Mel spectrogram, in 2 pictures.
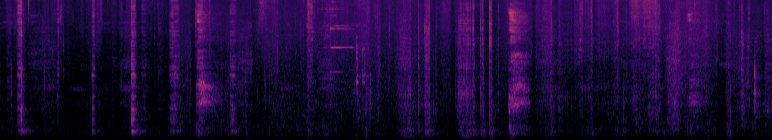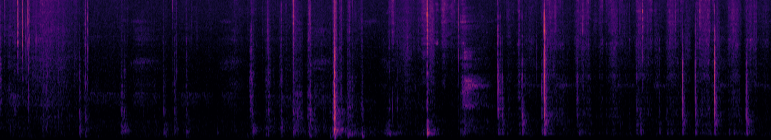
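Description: Scattered light clicks, rubs and knocks of hands and a tool fitting a metal access hatch onto a snowmobile's belly pan, with a single sharper knock about three-quarters of the way through.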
